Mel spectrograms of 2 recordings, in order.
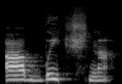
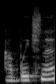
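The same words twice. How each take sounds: First: Slow, drawn-out "Обычно"; key word demo. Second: Said in the usual way. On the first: Shown as a demonstration. Teacher giving students the key word, "Обычно" said slowly. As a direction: stretch each syllable of "Обычно". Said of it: "what's our key word?".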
